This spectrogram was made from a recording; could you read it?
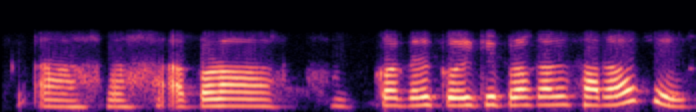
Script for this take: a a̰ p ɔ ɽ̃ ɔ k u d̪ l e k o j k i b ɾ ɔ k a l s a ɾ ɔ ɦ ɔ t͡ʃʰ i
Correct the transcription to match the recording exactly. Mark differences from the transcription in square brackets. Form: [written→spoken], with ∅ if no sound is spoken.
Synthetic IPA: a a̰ p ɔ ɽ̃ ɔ k [u→ɔ] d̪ [l→ɾ] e k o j k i [b→p] ɾ ɔ k a [l→ɾ] s a ɾ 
